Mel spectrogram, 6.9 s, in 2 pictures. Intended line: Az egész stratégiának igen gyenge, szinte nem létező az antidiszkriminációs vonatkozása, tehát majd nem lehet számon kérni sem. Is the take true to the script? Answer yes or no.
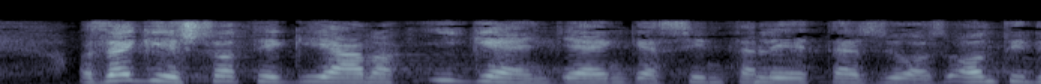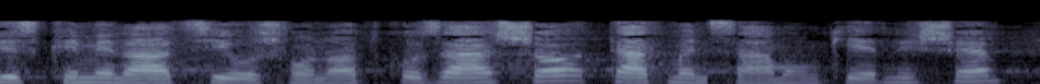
no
